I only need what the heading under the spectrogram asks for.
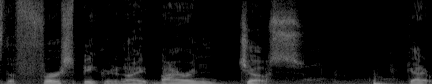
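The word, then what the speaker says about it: Joos: And then I would like then to advise the first speaker tonight, Byron Jose. Got it right, didn't I, Byron? I got it right, didn't I, Byron? I said Jose. It's spelled J-O-O-S.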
